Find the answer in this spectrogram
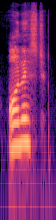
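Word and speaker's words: honest: अभी जैसे हम लिखें आर, अभी आर में ये जो एच है वो मेरा साइलेंट है, तो हम एन लिखते हैं ना, एन लिखते हैं। ऑनेस्ट, ऑनेस्ट में भी ये मेरा साइलेंट है तो एन आता है।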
